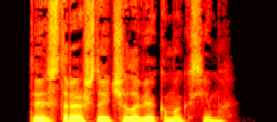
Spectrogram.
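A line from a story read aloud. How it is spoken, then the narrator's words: After laughing, predatory woman. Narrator (Russian): отсмеявшись, произнесла хищница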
